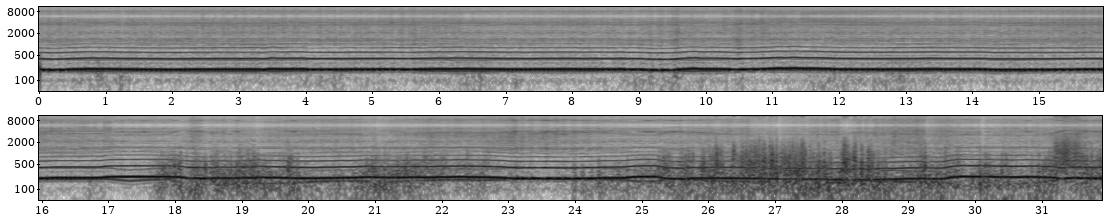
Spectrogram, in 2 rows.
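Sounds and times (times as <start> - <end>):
drone motors humming: 0.0 - 31.9
wind rumbling on microphone: 17.6 - 22.5, 25.1 - 31.9.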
